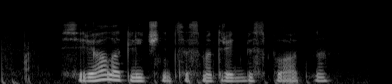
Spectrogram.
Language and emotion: Russian, neutral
